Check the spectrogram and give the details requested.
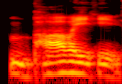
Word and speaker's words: भावैः: So there is a BH. We need to pronounce bha. It is a we're stressing bha and bhota and bhunkte, bhuteshu. These are, it comes, this little bit of air also comes from the mouth.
